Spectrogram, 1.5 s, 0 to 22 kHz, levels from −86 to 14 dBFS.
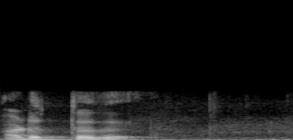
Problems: none marked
